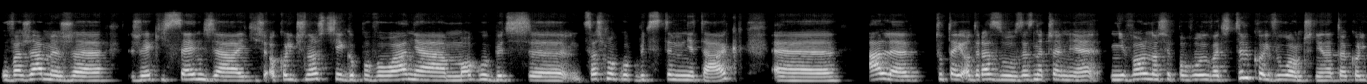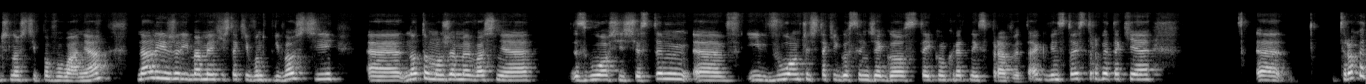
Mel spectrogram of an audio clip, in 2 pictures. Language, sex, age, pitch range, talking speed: Polish, female, 20-39, 195-245 Hz, 140 wpm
